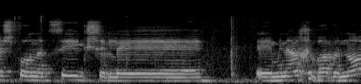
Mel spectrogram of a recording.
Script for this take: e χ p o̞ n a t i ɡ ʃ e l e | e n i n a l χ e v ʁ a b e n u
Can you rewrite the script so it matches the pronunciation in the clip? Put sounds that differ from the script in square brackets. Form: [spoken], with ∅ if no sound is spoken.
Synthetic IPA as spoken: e [ʃ] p o̞ n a [t͡s] i ɡ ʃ e l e | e [m] i n a l χ e v ʁ a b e n [o]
